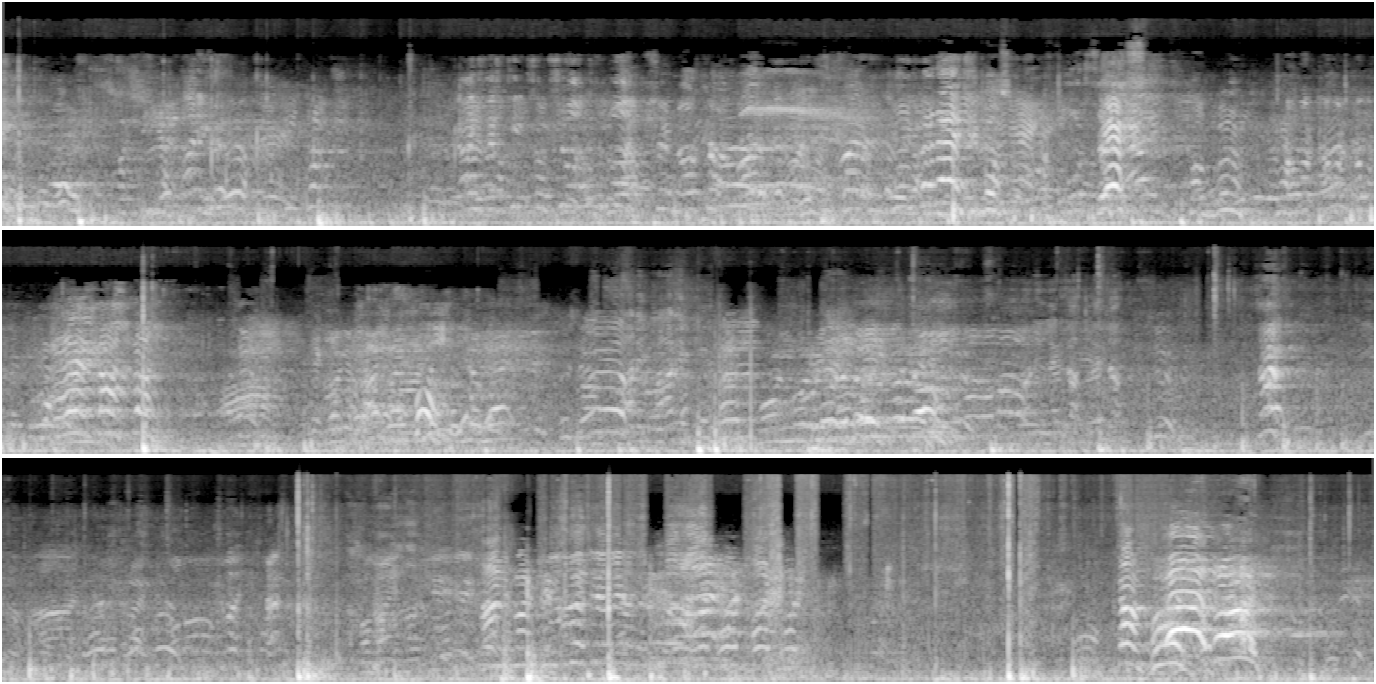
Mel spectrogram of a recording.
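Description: A five-a-side football being kicked on an artificial pitch: a string of short, sharp ball thuds at irregular intervals, with players calling and shouting to each other between them.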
